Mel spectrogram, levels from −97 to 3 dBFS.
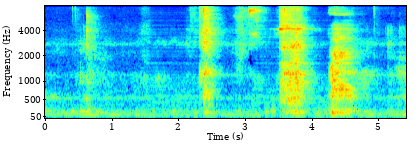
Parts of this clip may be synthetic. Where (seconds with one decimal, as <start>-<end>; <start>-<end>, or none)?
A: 1.5-2.4; 3.1-4.6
